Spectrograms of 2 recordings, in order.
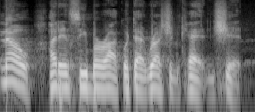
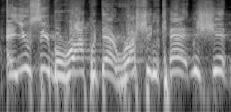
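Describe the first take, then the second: First: Lower, softer deadpan answer; flat annoyed reply. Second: Much higher mock excited question; eager friend. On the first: Retold or imitated. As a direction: shut the question down drily. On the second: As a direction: gossip like he's your pal.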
